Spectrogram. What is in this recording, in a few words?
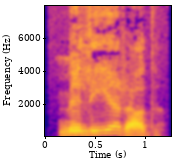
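"melerad", Swedish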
